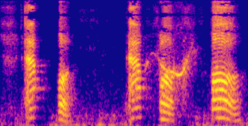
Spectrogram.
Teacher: طيب انا اعالج الموضوع ده ان انا اقول او يعني اسكن القاف، اجيب قاف ساكنه الاول ومن مكان القاف الساكنه دي اقوم ضم قاف ثانيه ايه، كاني بقول قاف مشدده بالضم، كاني كده اقول او او. يبقى انا عشان اجيب مخرج القاف اقصى لسان مع ما يحاذيه من الحنك الاعلى · Term: قاف فصيحة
